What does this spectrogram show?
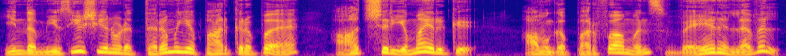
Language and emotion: Tamil, surprised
